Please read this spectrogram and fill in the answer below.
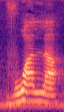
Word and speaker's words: voilà: The A can have an accent grave in words such as voilà, and it's pronounced as though it had no accent, just A, the front A.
